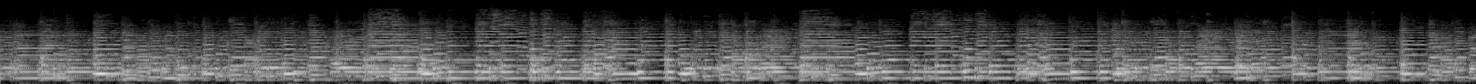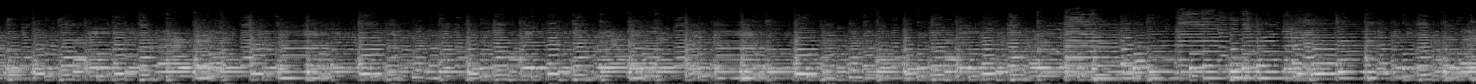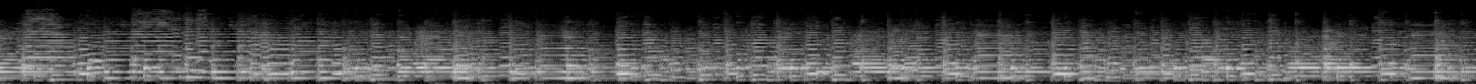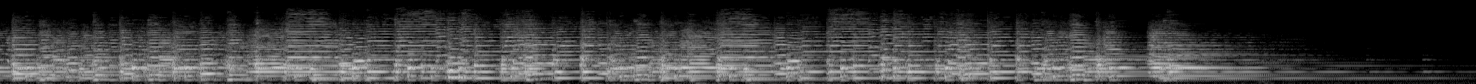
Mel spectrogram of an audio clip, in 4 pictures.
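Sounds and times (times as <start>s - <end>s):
banjo accompaniment: 0.0s - 59.0s
fiddle tune: 0.0s - 59.0s.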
